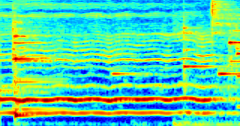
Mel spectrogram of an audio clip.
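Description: Javanese gamelan music for ebeg: a long held note sounds on after the drumming stops, fading slowly, with a light struck note near the end.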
